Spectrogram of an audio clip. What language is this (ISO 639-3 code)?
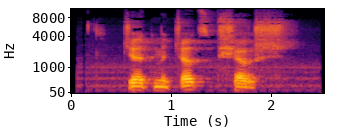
kbd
